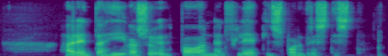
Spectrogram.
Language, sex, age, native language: Icelandic, female, 60-69, Icelandic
